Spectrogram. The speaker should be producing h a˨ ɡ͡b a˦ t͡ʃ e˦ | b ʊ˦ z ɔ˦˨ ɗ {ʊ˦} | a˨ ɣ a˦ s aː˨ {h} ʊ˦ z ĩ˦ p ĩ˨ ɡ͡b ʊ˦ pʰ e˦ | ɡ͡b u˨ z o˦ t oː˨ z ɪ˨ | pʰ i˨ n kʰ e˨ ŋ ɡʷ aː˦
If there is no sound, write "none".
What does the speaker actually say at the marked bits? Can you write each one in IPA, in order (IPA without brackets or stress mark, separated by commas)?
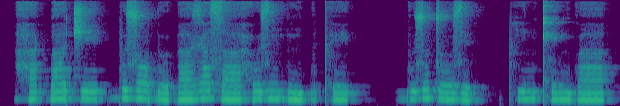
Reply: ʊ˨, h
